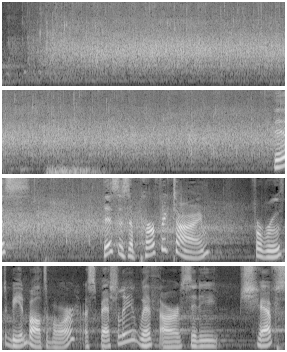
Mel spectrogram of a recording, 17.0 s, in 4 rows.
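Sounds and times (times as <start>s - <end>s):
audience applause: 0.0s - 12.0s
low rumble: 4.8s - 5.8s
speech: 8.4s - 8.8s, 10.0s - 11.7s, 12.3s - 16.9s.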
